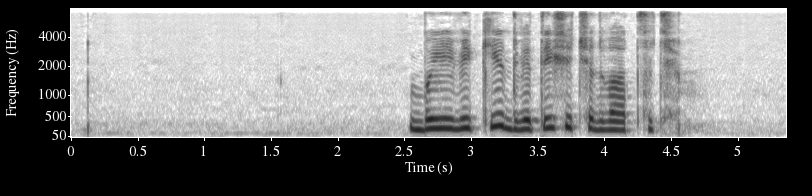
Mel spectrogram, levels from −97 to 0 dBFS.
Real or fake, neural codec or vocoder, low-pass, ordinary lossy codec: fake; codec, 16 kHz, 4 kbps, FreqCodec, larger model; 7.2 kHz; none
